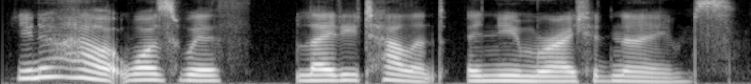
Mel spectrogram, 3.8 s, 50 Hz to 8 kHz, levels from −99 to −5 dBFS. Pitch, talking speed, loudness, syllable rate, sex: 195 Hz, 160 wpm, -17 LUFS, 4.9 syllables/s, female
